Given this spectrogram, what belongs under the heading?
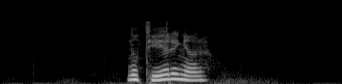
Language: Swedish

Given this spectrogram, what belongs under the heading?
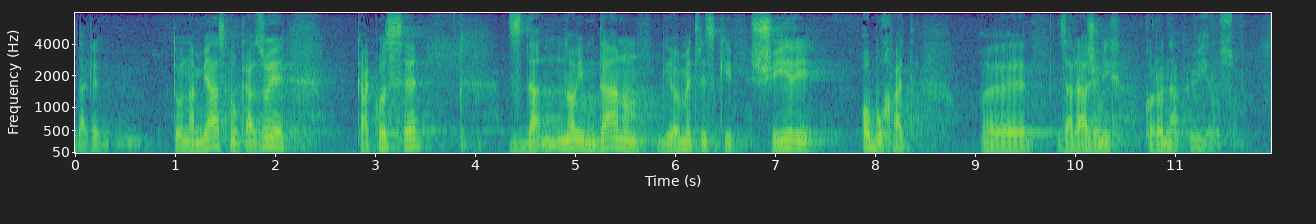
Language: Croatian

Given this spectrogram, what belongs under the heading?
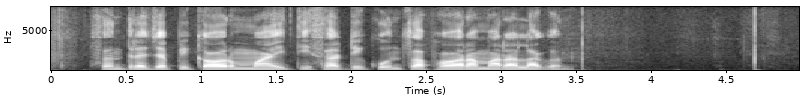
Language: Marathi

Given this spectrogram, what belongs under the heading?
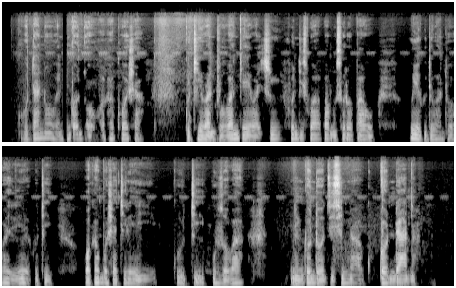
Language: Ndau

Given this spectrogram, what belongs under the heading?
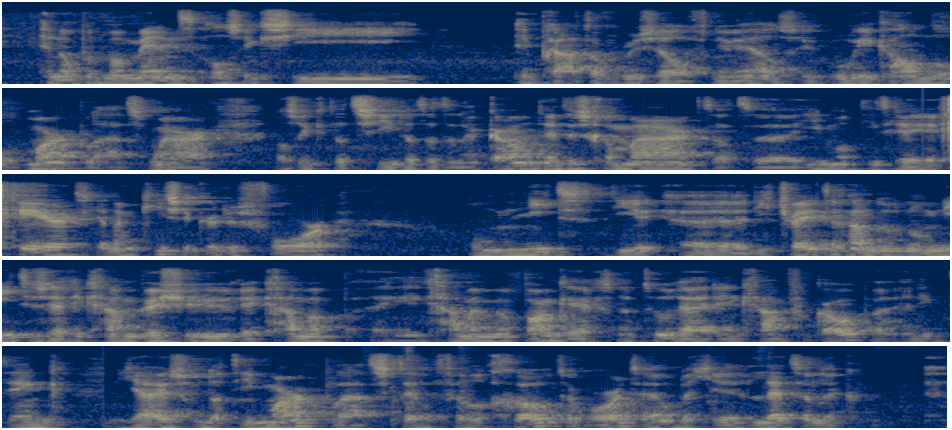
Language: Dutch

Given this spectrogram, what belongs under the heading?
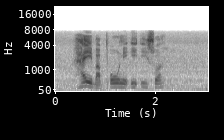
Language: Southern Sotho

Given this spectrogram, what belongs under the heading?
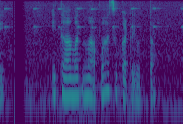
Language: Sinhala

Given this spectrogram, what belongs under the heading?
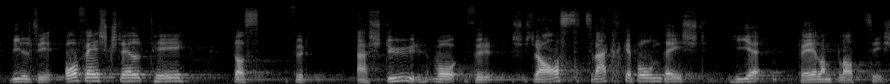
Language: Swiss German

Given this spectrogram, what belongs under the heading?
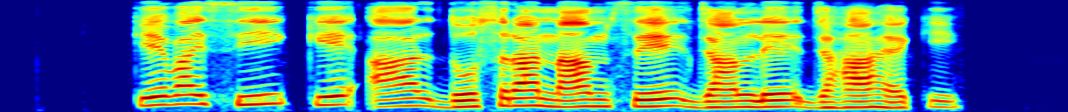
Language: Magahi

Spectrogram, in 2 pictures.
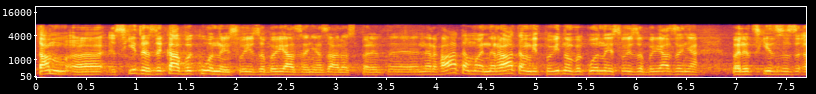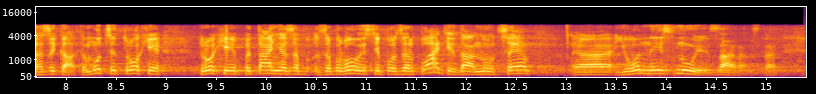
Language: Ukrainian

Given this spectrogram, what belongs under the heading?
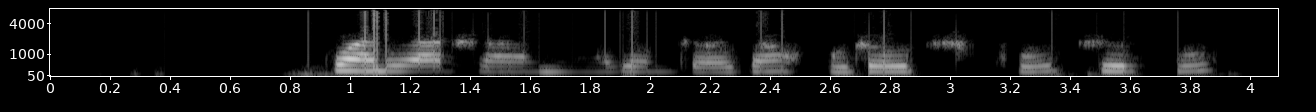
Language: Chinese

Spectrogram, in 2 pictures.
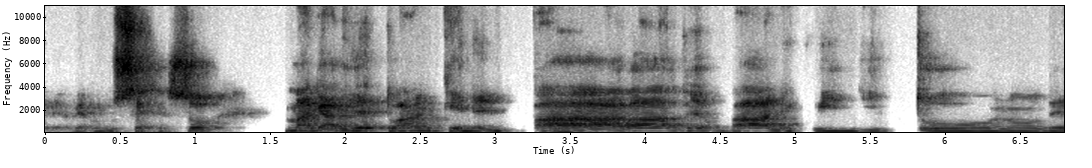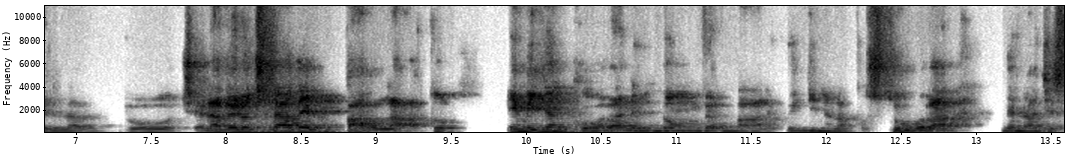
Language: Italian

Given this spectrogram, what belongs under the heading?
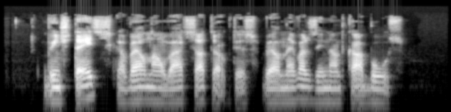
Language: Latvian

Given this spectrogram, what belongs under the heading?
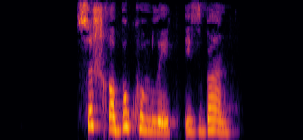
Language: Abkhazian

